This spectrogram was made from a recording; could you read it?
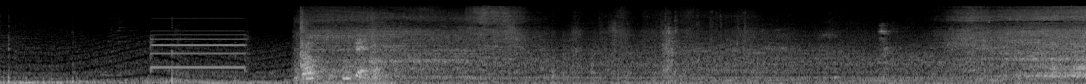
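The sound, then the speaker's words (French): A wavering electronic tone and a short beeping chime, then the heavy door of a psychological evaluation cabin shuts with a loud clunk and locks, leaving a steady mechanical hum running underneath. “Porte fermée et verrouillée.”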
